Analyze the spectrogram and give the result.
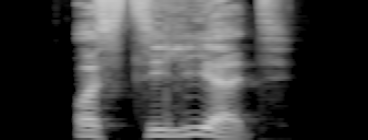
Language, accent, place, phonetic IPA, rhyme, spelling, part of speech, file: German, Germany, Berlin, [ɔst͡sɪˈliːɐ̯t], -iːɐ̯t, oszilliert, verb, De-oszilliert.ogg
- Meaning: 1. past participle of oszillieren 2. inflection of oszillieren: third-person singular present 3. inflection of oszillieren: second-person plural present 4. inflection of oszillieren: plural imperative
